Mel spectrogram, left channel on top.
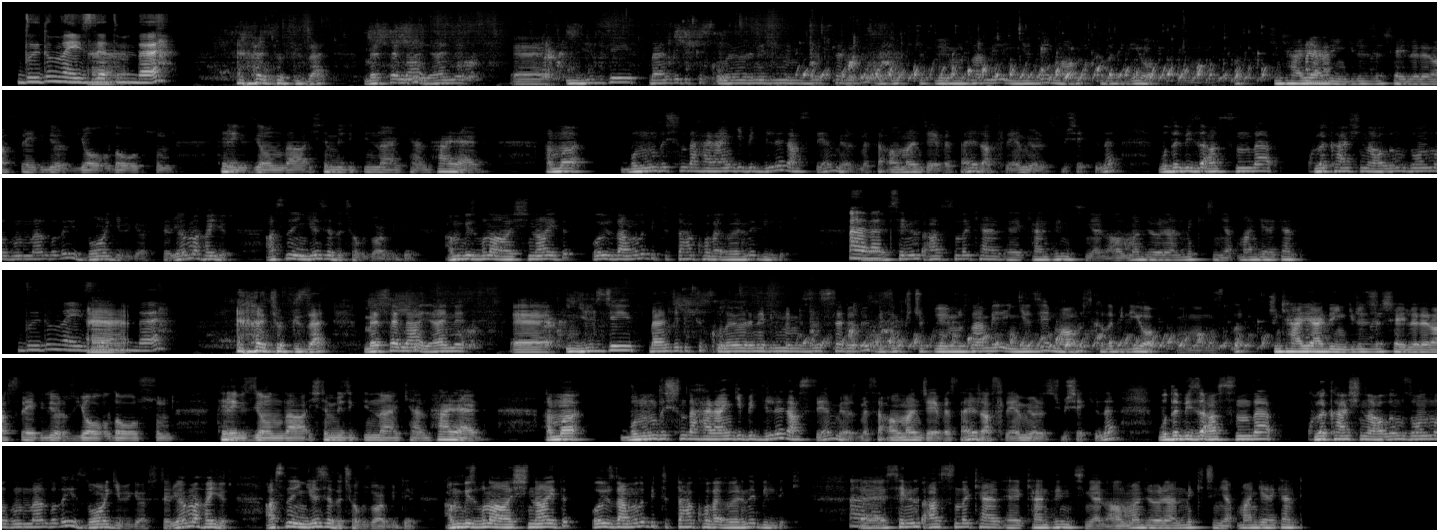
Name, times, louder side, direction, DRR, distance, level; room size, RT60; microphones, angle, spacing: voice 1, 0.2-1.7 13.0-13.3 37.2-37.5, left 8 dB, 60° left, 0.4 m, -30 dB
voice 2, 0.8-1.3 2.3-4.7 5.1-20.2 20.5-27.1 27.4-32.9 33.1-36.6 36.9-41.7, right 5 dB, 75° right, 0.5 m, -31 dB
sound 1, 1.9-9.0, left 1 dB, 5° left, 3.0 m, -43 dB
sound 2, 7.8-12.7, left 1 dB, 25° left, 1.5 m, -37 dB
6.2 x 5.9 x 2.8 m
head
